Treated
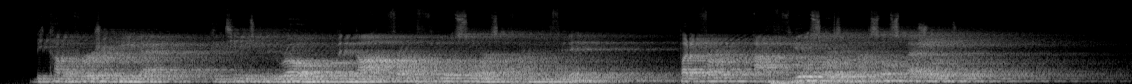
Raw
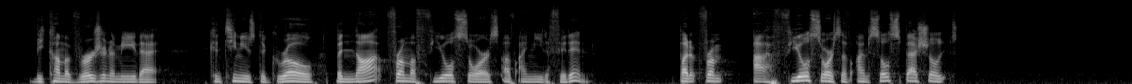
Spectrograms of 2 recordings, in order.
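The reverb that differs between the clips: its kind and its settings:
spring reverb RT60 3.6 s, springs 41/49/59 ms, chirp 30 ms, DRR −7.5 dB
level −7 dB

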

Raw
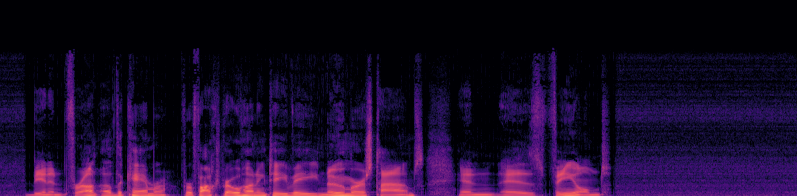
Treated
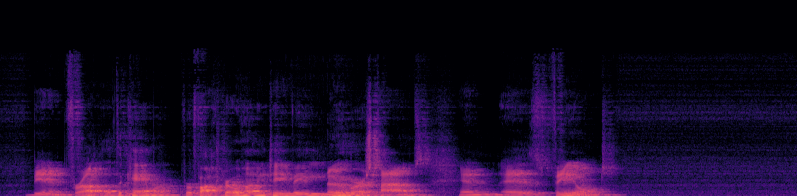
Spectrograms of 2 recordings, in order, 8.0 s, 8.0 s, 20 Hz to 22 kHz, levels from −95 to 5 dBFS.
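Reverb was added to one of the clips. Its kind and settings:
comb and all-pass reverb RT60 0.53 s, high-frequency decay 0.6×, pre-delay 20 ms, DRR 0.5 dB
level −5.5 dB

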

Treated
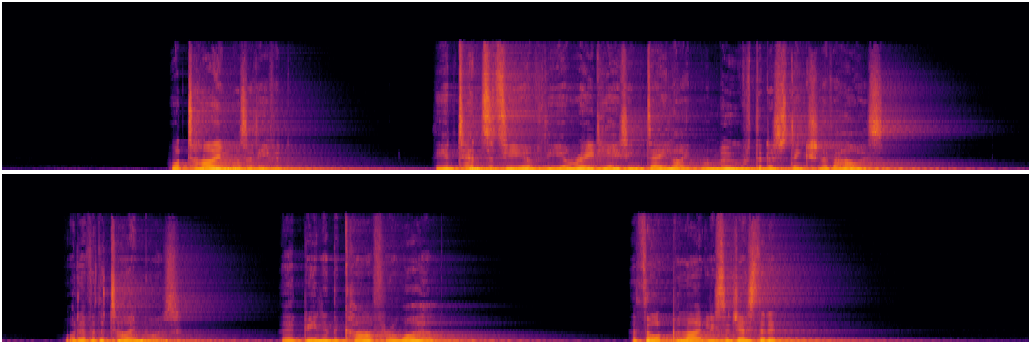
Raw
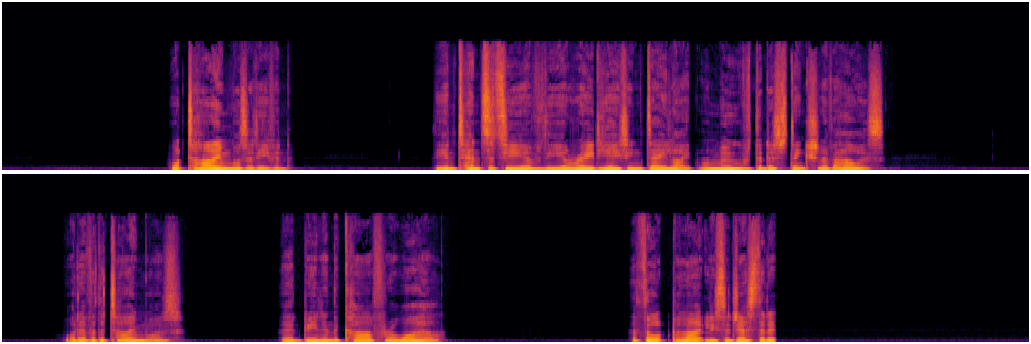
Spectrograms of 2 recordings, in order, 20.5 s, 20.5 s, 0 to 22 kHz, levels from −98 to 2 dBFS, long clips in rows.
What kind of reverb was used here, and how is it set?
feedback delay network reverb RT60 2.2 s, low-frequency decay 1.3×, high-frequency decay 0.75×, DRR 9.5 dB
level −3.5 dB

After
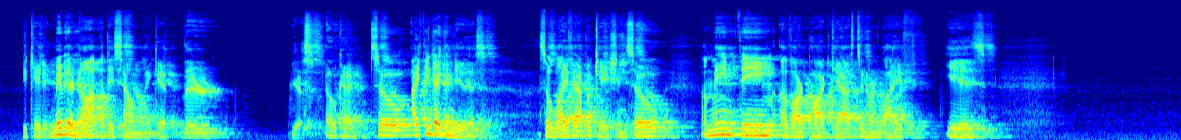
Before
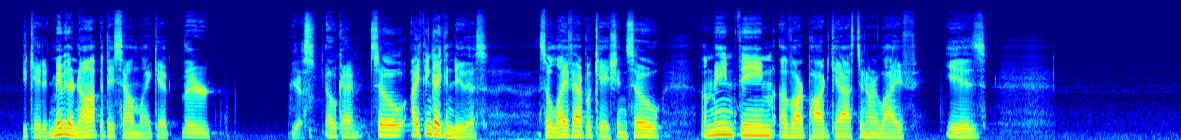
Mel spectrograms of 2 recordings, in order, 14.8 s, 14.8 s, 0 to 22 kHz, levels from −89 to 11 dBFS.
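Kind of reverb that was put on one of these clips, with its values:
comb and all-pass reverb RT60 0.65 s, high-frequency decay 0.3×, pre-delay 70 ms, DRR 6.5 dB
level −1 dB

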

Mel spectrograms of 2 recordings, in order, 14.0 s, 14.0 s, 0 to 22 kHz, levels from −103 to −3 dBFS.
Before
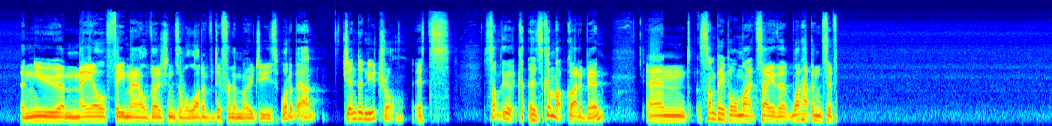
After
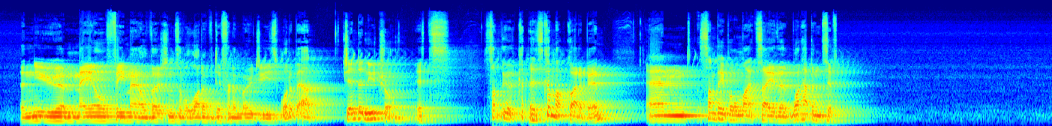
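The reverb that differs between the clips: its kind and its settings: spring reverb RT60 1.3 s, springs 46 ms, chirp 55 ms, DRR 3.5 dB
level −1 dB

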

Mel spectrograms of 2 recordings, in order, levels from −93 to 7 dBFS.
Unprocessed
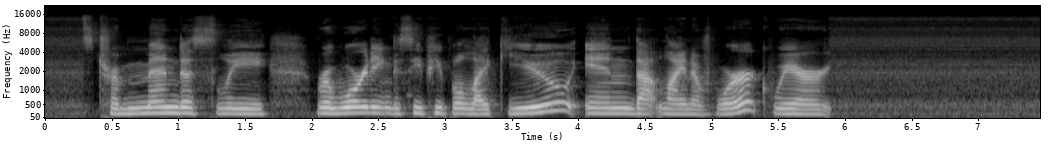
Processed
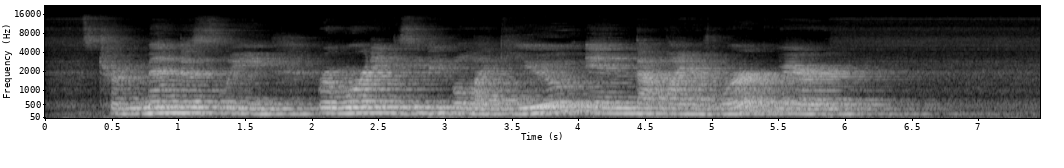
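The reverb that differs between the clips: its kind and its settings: rectangular room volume 2,100 cubic metres, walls mixed, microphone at 4.6 metres
level −8.5 dB

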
